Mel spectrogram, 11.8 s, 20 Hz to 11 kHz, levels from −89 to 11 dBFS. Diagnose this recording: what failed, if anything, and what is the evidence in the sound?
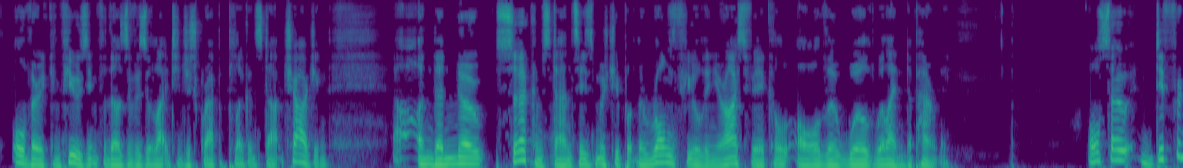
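Nothing failed: no stage from capture through playback leaves any audible fault anywhere in the speech.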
